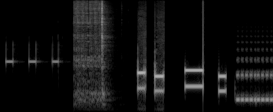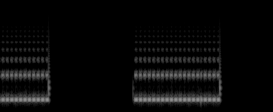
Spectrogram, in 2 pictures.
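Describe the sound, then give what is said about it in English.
A phone call being placed: a few short beeps and a brief static burst, quick dialing tones, then two long, steady ringing buzzes separated by a pause. No one speaks. “I mean, you think he'll answer the phone?”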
